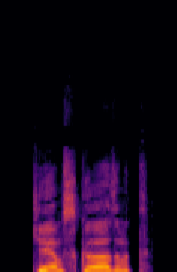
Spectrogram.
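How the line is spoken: Cheerful question. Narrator (Russian): весело спрашивал Фроленков

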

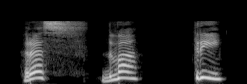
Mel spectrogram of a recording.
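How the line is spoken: Ringing child's voice. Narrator (Russian): начал считать Юрчик звонким своим голоском

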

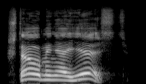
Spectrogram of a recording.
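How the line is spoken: Barked. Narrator (Russian): рявкнул хирург

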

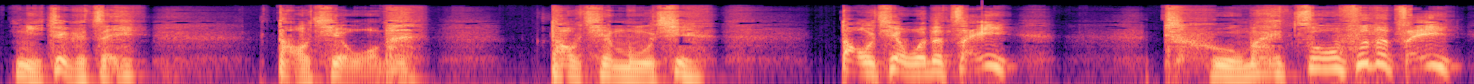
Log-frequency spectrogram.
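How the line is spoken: Angry child shouting. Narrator (Chinese): 孩子 气哼哼地又喊

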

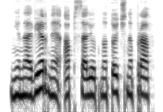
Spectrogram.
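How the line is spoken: Interrupting snort. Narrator (Russian): перебив, фыркнул он

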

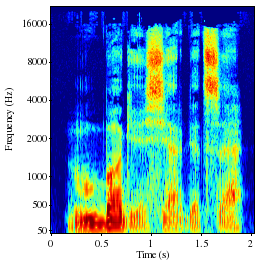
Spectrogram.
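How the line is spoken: Gloomy mutter. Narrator (Russian): пробормотал ничто, хмуро

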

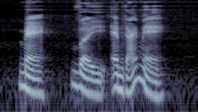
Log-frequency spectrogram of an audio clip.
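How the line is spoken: Muttered. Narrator (Vietnamese): Cô lầm bầm

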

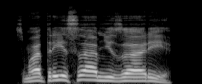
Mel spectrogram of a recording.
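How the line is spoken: Muttered. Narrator (Russian): пробурчал Дрын

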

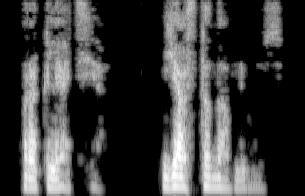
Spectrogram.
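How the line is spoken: Hiss. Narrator (Russian): Прошипел он

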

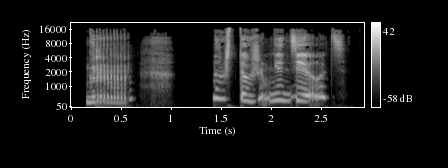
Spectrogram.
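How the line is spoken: Moaning. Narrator (Russian): простонала она

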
